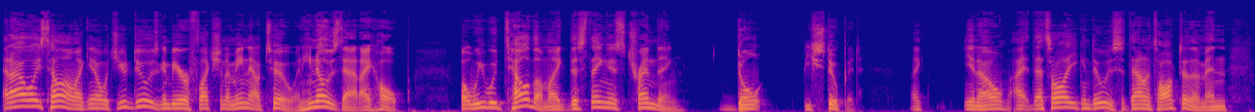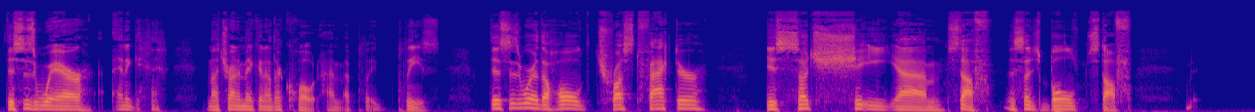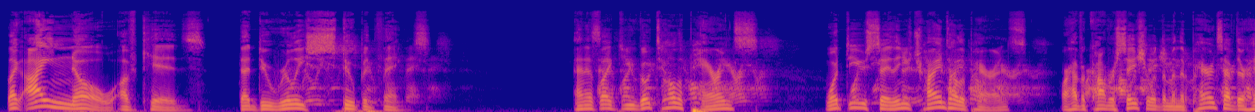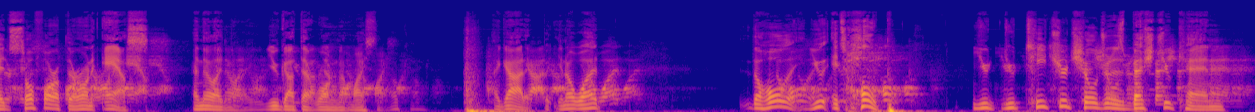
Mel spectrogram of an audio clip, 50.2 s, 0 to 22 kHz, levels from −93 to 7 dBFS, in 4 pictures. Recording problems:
echo of what is said; strong; from 28 s on; 210 ms later, 10 dB below the speech

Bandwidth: 14.5 kHz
